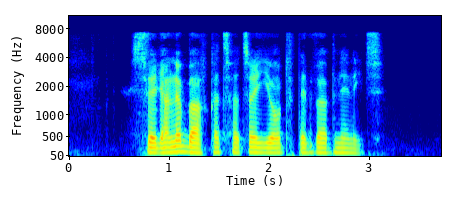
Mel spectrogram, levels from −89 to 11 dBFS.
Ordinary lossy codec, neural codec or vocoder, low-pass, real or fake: MP3, 64 kbps; codec, 16 kHz, 1.1 kbps, Voila-Tokenizer; 7.2 kHz; fake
